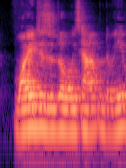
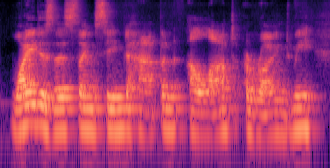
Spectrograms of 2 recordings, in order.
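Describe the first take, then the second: First: Fast, throwaway poor-me question; rushed self-pity. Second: Genuine inquiry. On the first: Showing listeners the lazy version, rushed and throwaway. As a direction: rattle it off like a reflex complaint. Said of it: "Not just". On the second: Showing listeners the real question, asked sincerely. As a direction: ask it as if you really want the answer. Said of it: "but why?". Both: Shown as a demonstration.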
